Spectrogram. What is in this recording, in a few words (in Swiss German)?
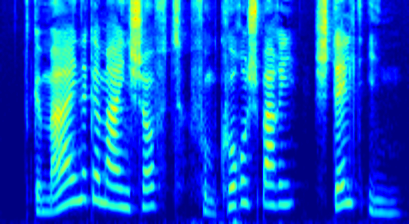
"gemeine", alsace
